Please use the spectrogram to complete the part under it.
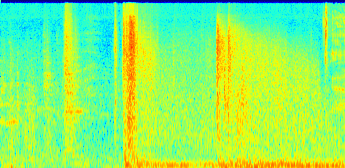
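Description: Tank gun fired in the World of Tanks video game, with a few faint early pops and then one loud, sharp boom that rolls into a sustained rumble of engine and battle noise.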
